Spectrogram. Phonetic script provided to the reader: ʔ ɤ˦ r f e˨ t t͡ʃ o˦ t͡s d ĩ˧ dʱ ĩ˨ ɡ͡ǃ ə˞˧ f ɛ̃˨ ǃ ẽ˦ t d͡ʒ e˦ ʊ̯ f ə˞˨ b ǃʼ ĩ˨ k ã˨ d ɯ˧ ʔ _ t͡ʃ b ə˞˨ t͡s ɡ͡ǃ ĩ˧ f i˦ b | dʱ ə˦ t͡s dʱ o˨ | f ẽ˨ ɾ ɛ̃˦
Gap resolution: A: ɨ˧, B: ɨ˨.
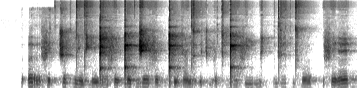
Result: A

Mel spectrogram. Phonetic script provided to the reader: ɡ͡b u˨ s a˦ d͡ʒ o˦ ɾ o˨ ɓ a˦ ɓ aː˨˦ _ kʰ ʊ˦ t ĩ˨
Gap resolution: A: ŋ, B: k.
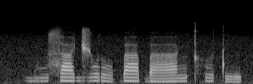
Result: A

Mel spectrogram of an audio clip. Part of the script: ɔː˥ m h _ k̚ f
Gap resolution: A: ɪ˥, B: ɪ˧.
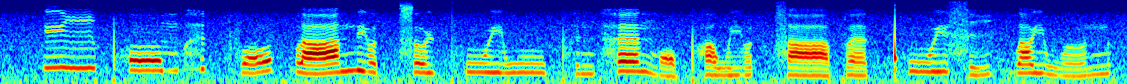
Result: A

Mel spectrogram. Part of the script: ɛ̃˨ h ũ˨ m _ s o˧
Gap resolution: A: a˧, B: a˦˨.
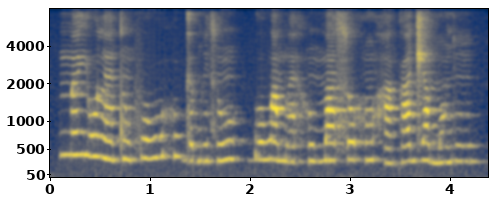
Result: A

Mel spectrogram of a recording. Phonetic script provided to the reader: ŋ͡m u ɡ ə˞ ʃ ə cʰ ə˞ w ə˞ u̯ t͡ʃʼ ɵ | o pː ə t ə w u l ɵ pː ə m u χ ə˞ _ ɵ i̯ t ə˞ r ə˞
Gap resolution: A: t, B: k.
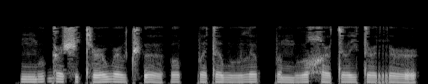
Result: A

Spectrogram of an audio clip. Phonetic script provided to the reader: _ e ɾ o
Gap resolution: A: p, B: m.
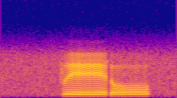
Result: A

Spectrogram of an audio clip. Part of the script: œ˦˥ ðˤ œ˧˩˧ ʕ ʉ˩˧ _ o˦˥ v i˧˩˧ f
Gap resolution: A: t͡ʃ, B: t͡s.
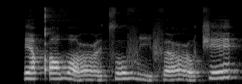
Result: B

